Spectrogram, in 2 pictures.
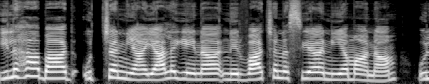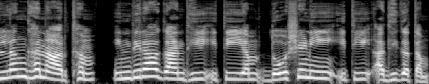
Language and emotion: Sanskrit, neutral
